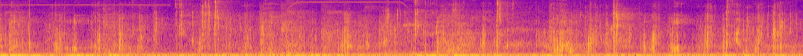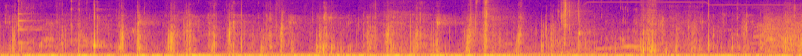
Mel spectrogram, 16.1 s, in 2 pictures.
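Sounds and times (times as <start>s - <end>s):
wet mouth chewing: 0.0s - 16.0s.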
